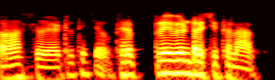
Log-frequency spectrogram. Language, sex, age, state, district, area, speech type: Kashmiri, male, 30-45, Jammu and Kashmir, Pulwama, urban, conversation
